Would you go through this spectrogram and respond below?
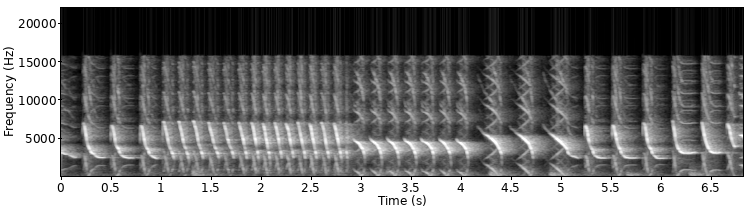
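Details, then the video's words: White canary singing vigorously: series of bright chirps repeated several times per second, changing syllable type every second or two, with some notes sweeping steeply downward. "Suara Kicau Burung Kenari Putih Bersih Gacor Dor"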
